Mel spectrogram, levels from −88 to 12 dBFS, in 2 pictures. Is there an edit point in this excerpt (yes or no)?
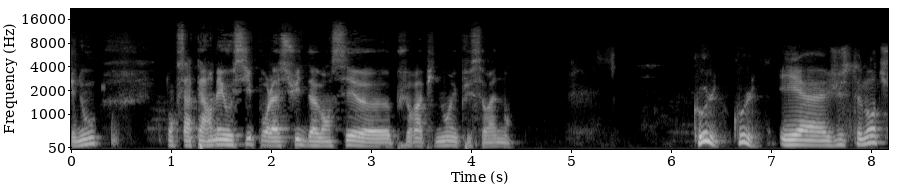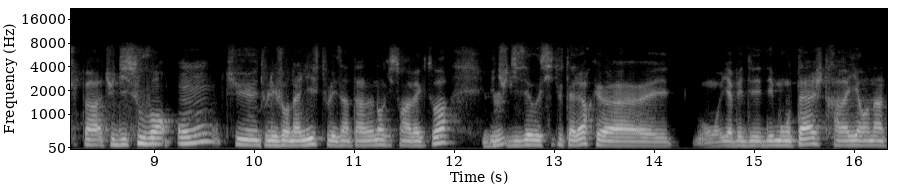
yes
